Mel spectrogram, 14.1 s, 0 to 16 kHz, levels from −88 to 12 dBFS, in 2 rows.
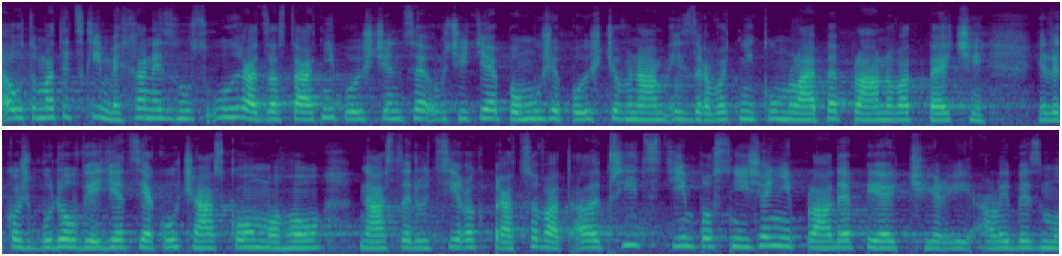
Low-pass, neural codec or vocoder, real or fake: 14.4 kHz; vocoder, 48 kHz, 128 mel bands, Vocos; fake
